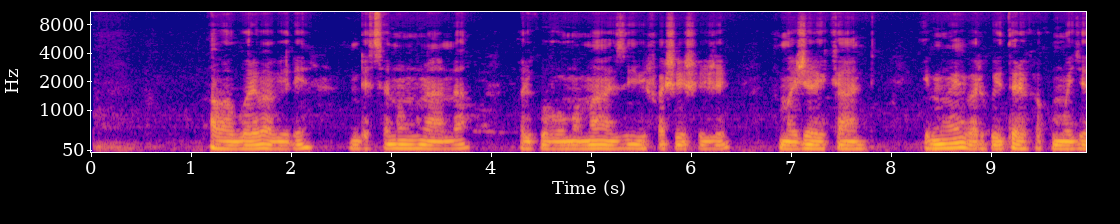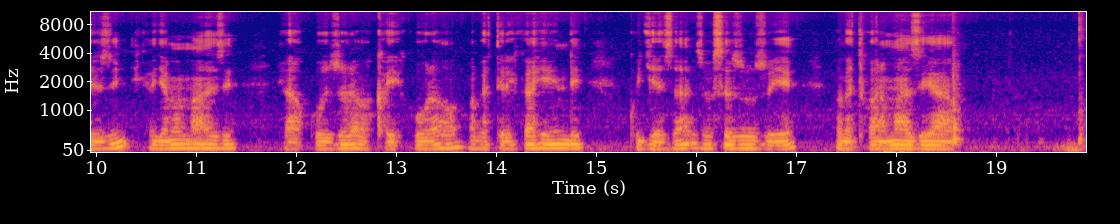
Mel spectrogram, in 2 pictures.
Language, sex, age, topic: Kinyarwanda, male, 18-24, health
